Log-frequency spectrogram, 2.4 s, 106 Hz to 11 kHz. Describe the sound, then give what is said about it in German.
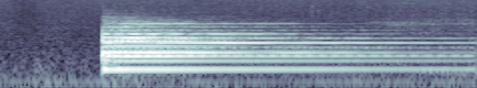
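A single radio time-signal gong marks the half hour: one loud strike that rings on as a bright, sustained tone and fades slowly, with no talk. “Wir geben Ihnen jetzt die genaue Zeit. Mit dem Gongschlag ist es 17.30 Uhr.”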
